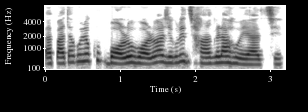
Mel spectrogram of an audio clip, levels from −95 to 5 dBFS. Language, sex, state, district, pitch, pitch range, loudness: Bengali, female, West Bengal, Dakshin Dinajpur, 250 Hz, 235-280 Hz, -16 LUFS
